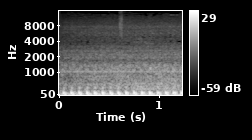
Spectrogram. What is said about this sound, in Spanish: Se siente el motor suavecito. Las revoluciones todavía están como en 7000.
